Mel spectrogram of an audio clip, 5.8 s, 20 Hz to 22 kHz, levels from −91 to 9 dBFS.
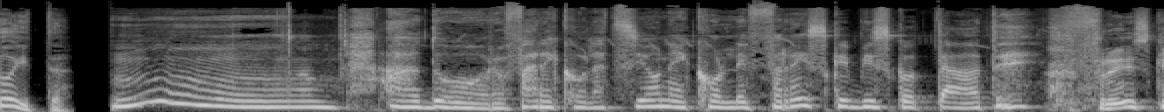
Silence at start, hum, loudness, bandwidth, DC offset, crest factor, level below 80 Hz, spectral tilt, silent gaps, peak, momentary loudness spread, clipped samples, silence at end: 0 s; none; -16 LUFS; over 20 kHz; under 0.1%; 14 dB; -46 dBFS; -4.5 dB/octave; 0.37-0.52 s; -2 dBFS; 3 LU; under 0.1%; 0 s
